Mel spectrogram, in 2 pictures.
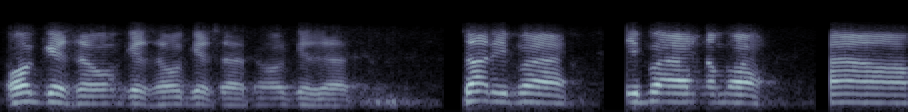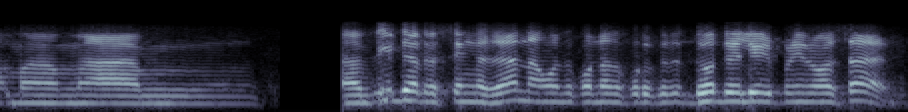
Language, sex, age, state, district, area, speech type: Tamil, male, 60+, Tamil Nadu, Cuddalore, urban, conversation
